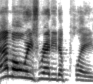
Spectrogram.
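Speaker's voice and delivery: loud, full screaming yell, acted out. Retelling a player screaming at the dugout after a homer: imitating Rizzo screaming. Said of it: "he's screaming".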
